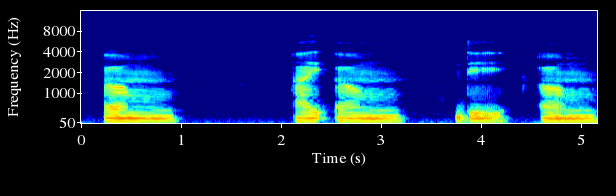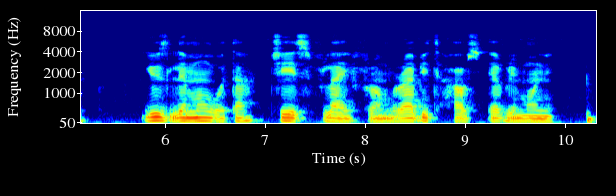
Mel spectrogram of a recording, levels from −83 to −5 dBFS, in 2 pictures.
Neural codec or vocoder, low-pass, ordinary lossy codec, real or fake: none; 7.2 kHz; none; real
